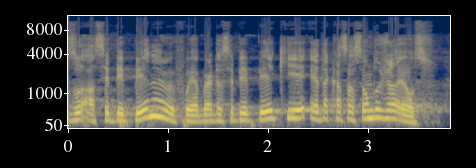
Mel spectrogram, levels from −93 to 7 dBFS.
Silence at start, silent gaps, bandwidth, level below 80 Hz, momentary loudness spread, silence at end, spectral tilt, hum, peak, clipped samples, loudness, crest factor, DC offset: 0 s; none; 10.5 kHz; -46 dBFS; 6 LU; 0.1 s; -6 dB/octave; none; 0 dBFS; 0.4%; -11 LUFS; 10 dB; under 0.1%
